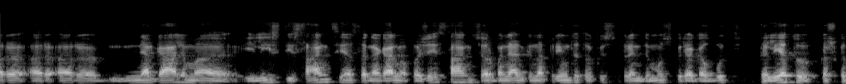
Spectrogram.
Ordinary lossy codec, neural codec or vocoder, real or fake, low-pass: AAC, 48 kbps; none; real; 7.2 kHz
